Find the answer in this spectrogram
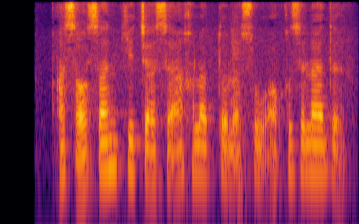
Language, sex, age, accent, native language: Uzbek, male, 18-24, Farg'ona, Uzbek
